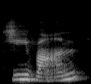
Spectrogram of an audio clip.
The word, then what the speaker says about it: Jeevan: name it is it i just say keep it simple alphabet g number one yeah exactly well thanks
